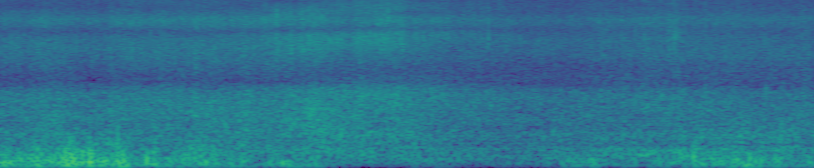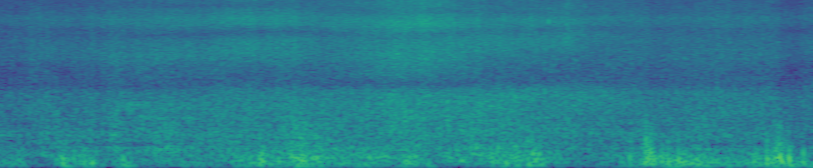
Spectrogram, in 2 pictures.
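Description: Ocean surf breaking on a lava rock shelf and washing foamy water through shallow tide pools, with a steady hiss that swells louder about eight seconds in. Wind buffets the microphone in gusty low rumbles.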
